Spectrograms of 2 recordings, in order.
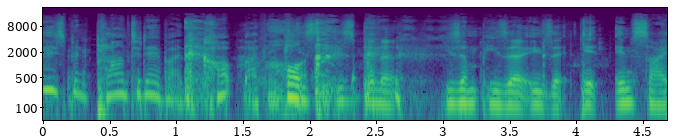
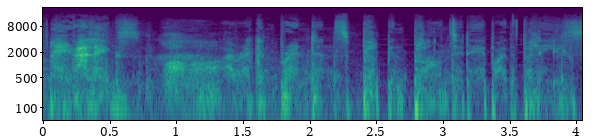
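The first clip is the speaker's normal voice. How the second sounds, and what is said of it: Whispered, hard to make out. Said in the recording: “you're whispering. I can't quite make out what you're saying.”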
